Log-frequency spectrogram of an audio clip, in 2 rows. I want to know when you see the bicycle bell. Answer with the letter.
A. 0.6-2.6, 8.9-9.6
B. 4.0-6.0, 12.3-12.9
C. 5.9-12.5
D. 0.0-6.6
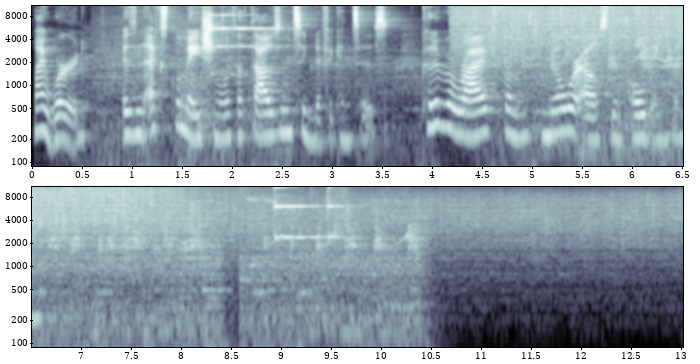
A.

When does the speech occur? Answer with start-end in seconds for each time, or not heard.
0.0-6.6.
